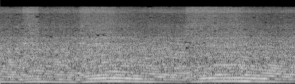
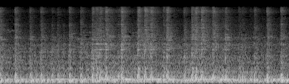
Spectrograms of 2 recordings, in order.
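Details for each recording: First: Yamaha F1ZR two-stroke motorcycle after fitting an original Yamaha CDI to cure stuttering and kick-start kickback: it revs up and down repeatedly, climbing smoothly with no stutter or misfire. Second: Yamaha F1ZR two-stroke motorcycle: uneven stuttering misfire, won't rev cleanly under throttle and kickstart kicks back; ignition suspected too advanced, fixed by replacing the CDI with an original unit.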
